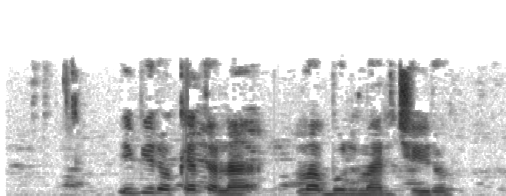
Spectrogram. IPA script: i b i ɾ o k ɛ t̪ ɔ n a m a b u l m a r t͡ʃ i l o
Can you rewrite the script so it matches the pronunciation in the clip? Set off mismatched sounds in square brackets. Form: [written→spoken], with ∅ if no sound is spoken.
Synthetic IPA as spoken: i b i ɾ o k ɛ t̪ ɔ n a m a b u l m a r t͡ʃ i [l→ɾ] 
